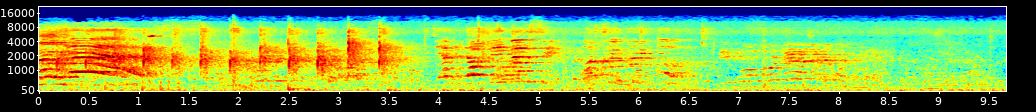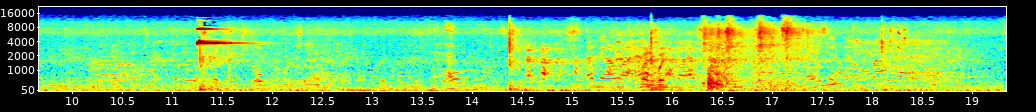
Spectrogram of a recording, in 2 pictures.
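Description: Voices of a crowd chatter and call out in a large echoing gym.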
